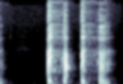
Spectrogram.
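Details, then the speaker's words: Deliberately forced fake coughs from an adult woman coughing at shoppers in a supermarket, who says she is not sick: two pairs of short cough bursts, not a reflex cough. "by the way how annoying are those fake coughs"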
